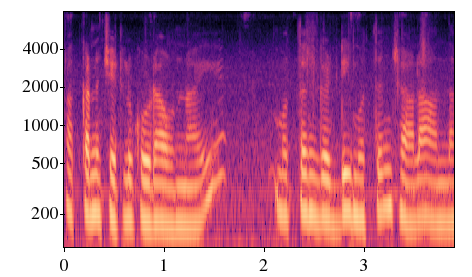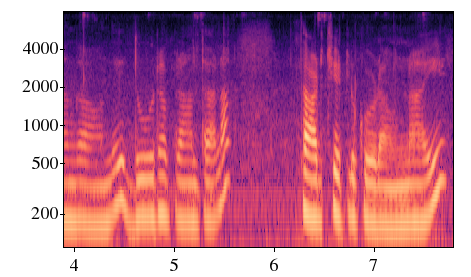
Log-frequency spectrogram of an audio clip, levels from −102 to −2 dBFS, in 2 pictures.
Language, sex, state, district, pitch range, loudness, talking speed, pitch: Telugu, female, Telangana, Mahabubabad, 175-205 Hz, -20 LUFS, 125 wpm, 185 Hz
